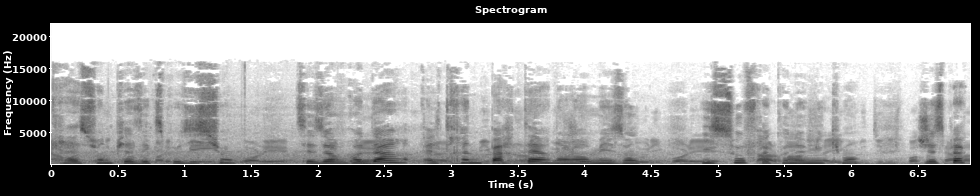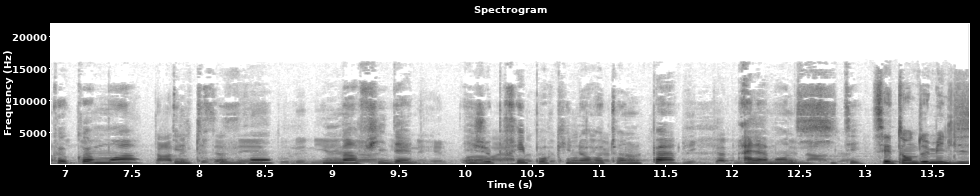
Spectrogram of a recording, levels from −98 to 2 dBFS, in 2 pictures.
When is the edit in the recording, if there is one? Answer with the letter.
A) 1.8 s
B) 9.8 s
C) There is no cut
C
